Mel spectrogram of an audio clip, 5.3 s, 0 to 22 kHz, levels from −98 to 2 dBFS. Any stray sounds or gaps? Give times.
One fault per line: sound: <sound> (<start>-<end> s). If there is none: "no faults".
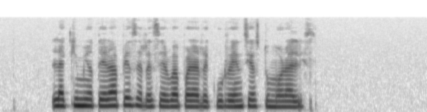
no faults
